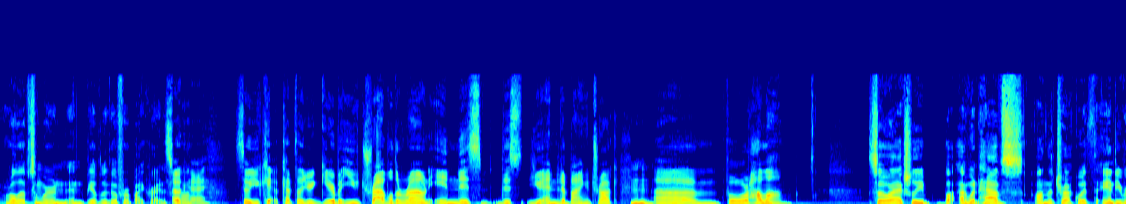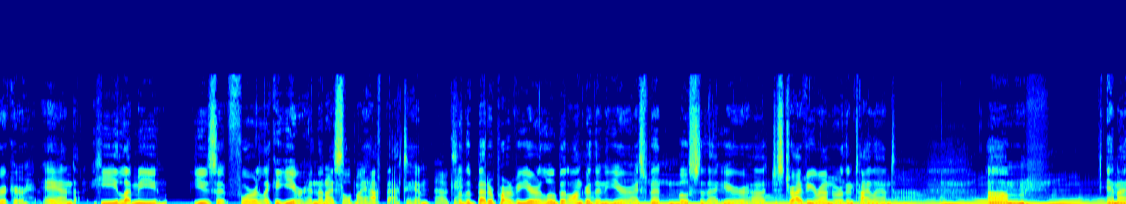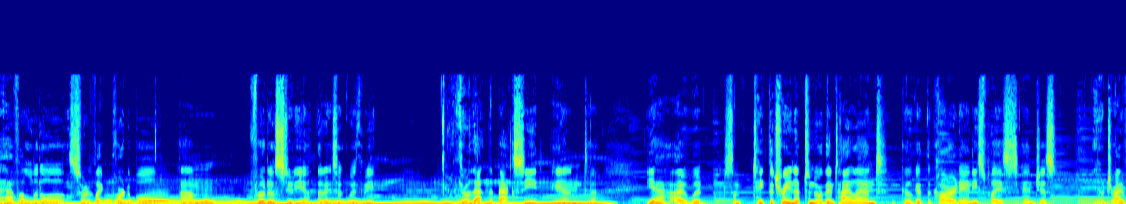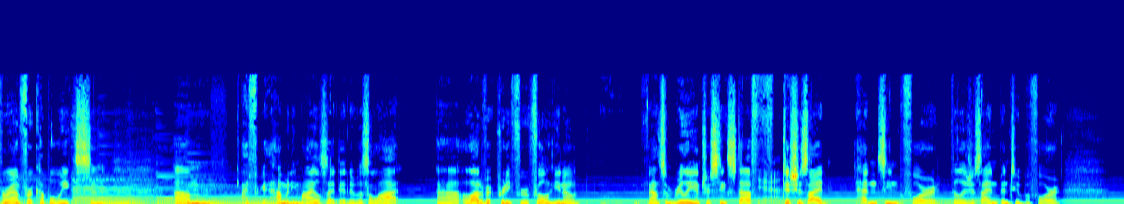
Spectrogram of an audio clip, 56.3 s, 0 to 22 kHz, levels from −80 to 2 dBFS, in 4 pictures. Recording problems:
background music; loud; throughout; 2 dB below the speech

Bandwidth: 14 kHz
